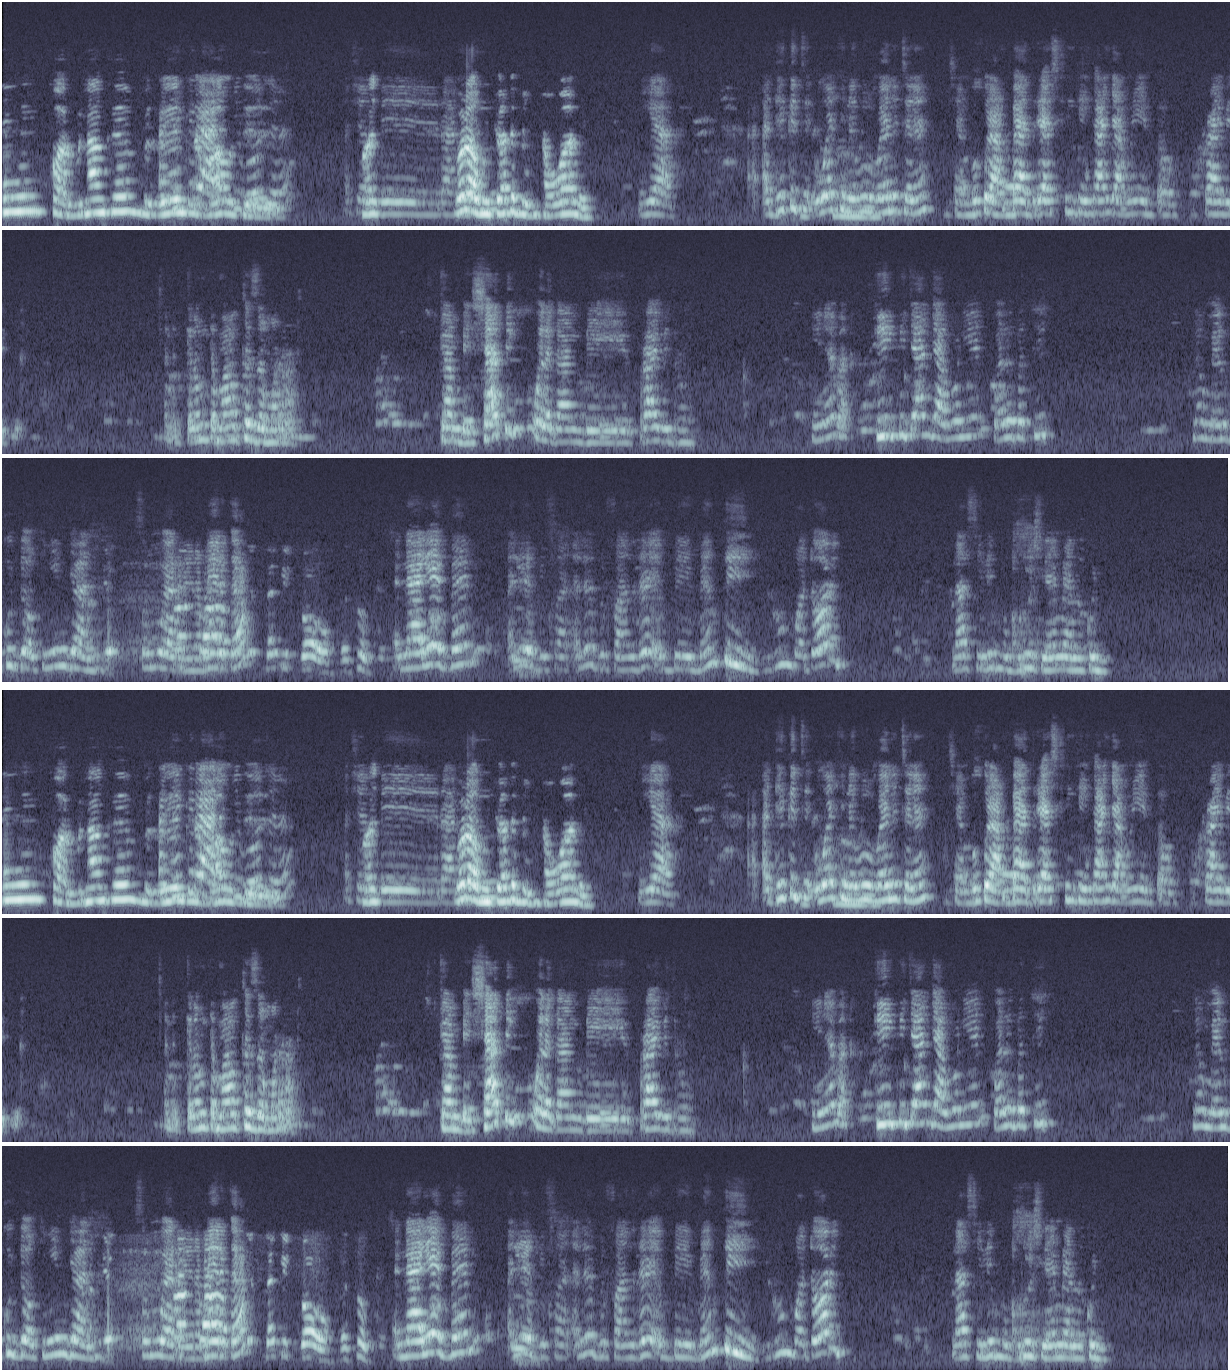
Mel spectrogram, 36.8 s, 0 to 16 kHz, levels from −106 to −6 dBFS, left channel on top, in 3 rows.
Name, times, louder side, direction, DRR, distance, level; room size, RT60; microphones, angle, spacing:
voice 1, 0.0-2.8 3.6-3.8 4.5-5.9 8.3-8.8 13.9-14.0 20.8-21.0 22.2-22.3, equal, 85° left, 0.8 m, -23 dB
voice 2, 1.6-2.9 3.5-4.9 6.4-6.8 7.6-12.5 13.9-15.3 16.0-16.3 16.7-19.2 20.2-20.7 21.0-22.7 24.2-25.6 26.0-27.0 28.5-33.0 34.1-35.6, right 3 dB, 20° right, 0.7 m, -29 dB
voice 3, 25.6-26.8 27.2-27.3 27.5-28.2 29.6-29.9, right 5 dB, 90° right, 0.5 m, -27 dB
2.4 x 2.1 x 3.0 m
head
